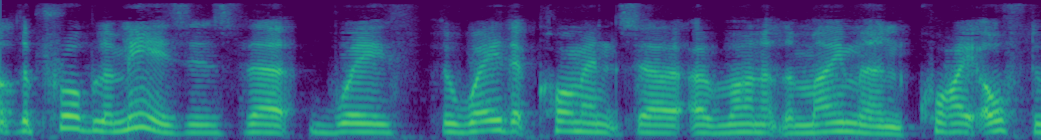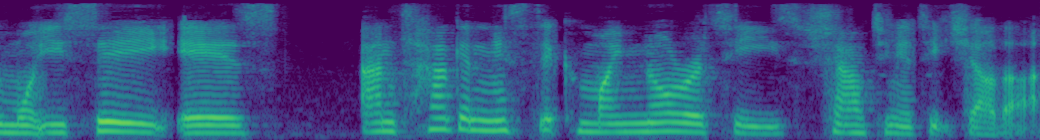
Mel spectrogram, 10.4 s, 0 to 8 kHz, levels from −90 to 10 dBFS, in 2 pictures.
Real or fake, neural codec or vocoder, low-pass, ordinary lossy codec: fake; codec, 24 kHz, 0.9 kbps, WavTokenizer, medium speech release version 1; 7.2 kHz; AAC, 32 kbps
